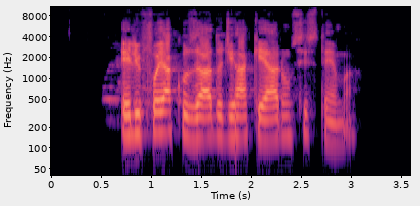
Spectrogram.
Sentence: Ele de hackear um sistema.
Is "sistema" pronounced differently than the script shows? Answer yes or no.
no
